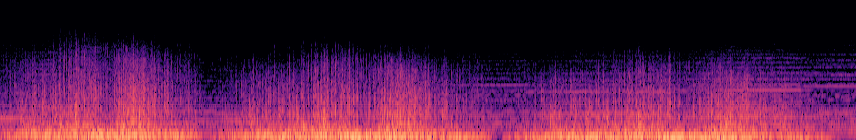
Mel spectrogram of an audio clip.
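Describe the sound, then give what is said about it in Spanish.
A huge rock splits open down the middle at the command "Open Sesame", with a deep, grinding rumble that swells and eases in three long, loud surges, heavy in the low end with a rough, crackling texture, and no voices. “«¡Sésamo, ábrete!», gritó el jefe de los ladrones a la roca, y, para asombro de Alí Baba, la roca se abrió por el medio.”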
